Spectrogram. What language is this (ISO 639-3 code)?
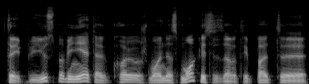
lit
